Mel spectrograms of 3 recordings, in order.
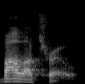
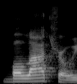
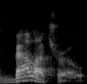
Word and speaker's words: Balatro: heard that it's pronounced balatro so balatro means kind of like Jester or fool in Latin so it's not batro it's balatro that's what I here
